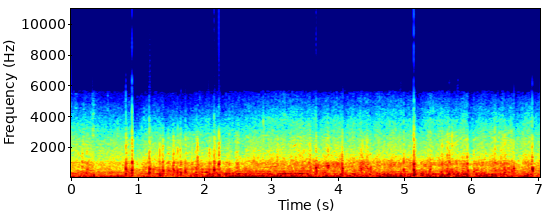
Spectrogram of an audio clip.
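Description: Distant fireworks going off, with a few sharp bangs about one second in and again about five seconds in. Under them runs a steady low rumble of vehicle traffic.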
